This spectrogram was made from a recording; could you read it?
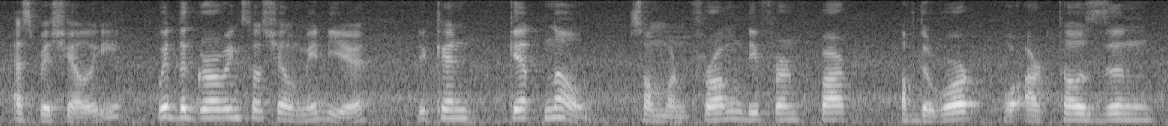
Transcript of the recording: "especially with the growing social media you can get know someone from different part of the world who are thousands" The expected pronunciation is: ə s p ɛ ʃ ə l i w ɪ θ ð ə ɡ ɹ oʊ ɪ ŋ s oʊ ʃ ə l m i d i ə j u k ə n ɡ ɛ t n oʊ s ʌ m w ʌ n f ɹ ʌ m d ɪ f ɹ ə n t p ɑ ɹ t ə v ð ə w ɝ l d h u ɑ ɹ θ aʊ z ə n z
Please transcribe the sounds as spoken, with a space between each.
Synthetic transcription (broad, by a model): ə s p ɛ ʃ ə l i w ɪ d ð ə ɡ ɹ oʊ ɪ ŋ s oʊ ʃ ə l m i d i ə j u k ə n ɡ ɛ t n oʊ s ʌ m w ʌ n f ɹ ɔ m d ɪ f ɹ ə n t p ɑ ɹ t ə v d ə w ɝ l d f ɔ ɑ ɹ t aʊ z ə n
